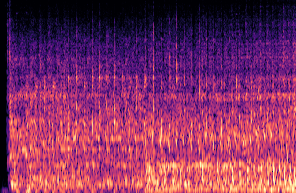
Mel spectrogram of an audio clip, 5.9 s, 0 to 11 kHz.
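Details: John Deere 1010 diesel tractor, first start after engine rebuild: catches right away and settles into an even, steady clatter with no knocks or misses; blow-by smoke that was heavy before is reduced; normal running.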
